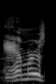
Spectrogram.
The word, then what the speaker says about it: Amherst: the weather here in amoris Massachusetts with a silent h here we go everybody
